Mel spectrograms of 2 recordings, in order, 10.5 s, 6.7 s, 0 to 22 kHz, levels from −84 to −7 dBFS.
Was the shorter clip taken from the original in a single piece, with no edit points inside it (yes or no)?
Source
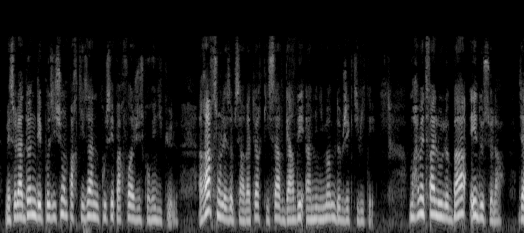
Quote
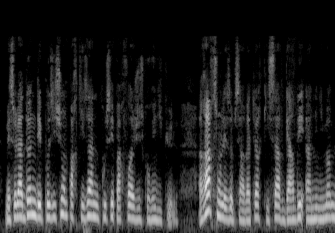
yes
